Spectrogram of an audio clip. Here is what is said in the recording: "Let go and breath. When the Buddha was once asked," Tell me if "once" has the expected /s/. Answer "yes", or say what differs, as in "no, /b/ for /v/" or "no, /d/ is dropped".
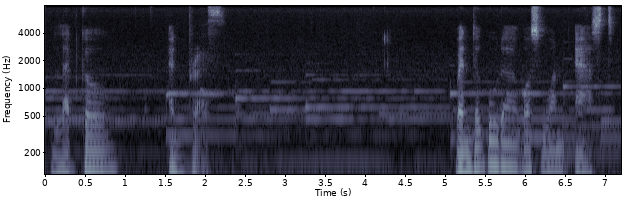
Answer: no, /s/ is dropped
